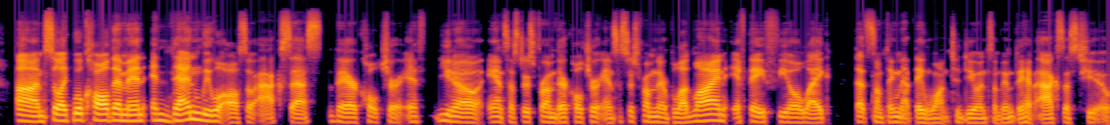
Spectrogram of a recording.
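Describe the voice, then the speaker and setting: An ordinary speaking voice from a man, medium in pitch, with an American accent, ordinary pitch variation, a fairly quick pace, and a dry, close sound with no echo on a very clean recording with a silent background. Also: hardly any pauses. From United States. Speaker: life and leadership coach. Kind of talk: casual interview chat.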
